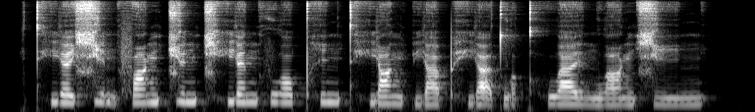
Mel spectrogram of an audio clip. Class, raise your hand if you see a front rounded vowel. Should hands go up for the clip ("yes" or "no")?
yes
